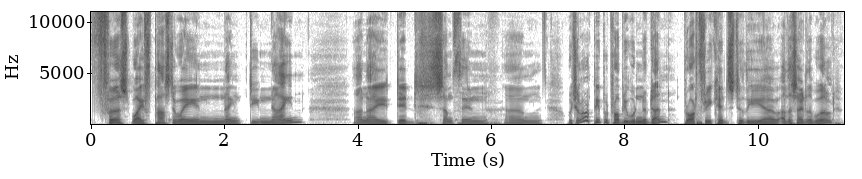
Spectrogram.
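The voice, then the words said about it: Welsh accent. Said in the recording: “people are going to pick it from your accent ... South Wales”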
